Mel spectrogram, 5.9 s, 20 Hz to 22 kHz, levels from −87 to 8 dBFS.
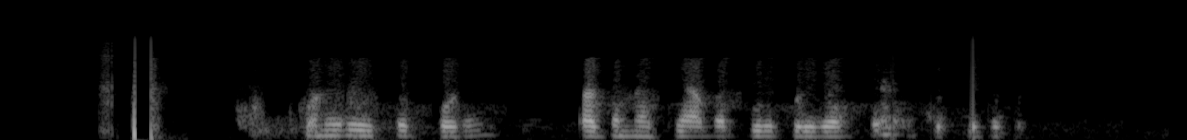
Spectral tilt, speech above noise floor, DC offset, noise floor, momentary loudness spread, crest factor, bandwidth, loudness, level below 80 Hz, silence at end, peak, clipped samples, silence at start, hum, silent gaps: -7.5 dB/octave; 46 dB; under 0.1%; -83 dBFS; 15 LU; 28 dB; 4.2 kHz; -37 LUFS; -62 dBFS; 0.95 s; -12 dBFS; under 0.1%; 0.5 s; none; 0.59-0.65 s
